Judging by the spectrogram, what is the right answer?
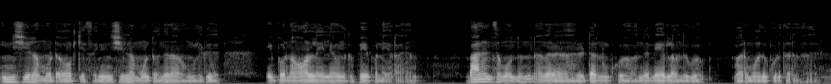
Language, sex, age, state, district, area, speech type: Tamil, male, 30-45, Tamil Nadu, Thanjavur, rural, spontaneous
